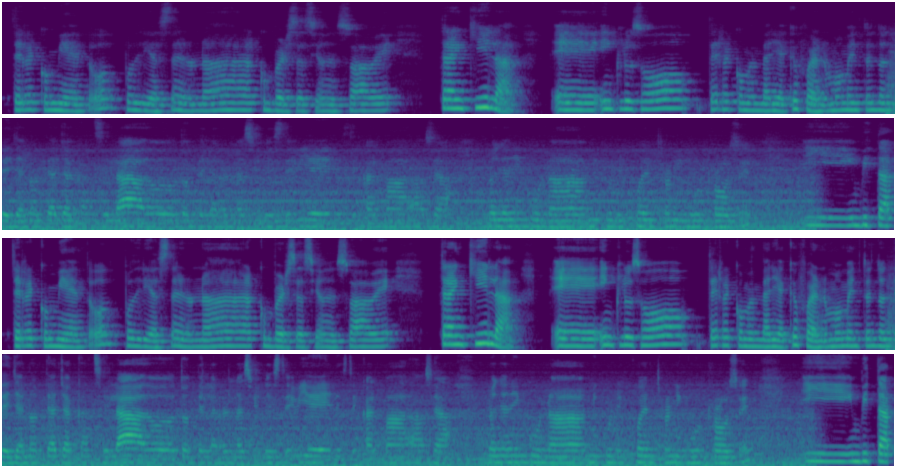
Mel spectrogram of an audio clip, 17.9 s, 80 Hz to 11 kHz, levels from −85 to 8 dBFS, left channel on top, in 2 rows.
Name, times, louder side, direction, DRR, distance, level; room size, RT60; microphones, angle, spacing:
voice 1, 0.1-4.1 4.4-17.8, right 2 dB, 70° right, 9 dB, 1.4 m, -33 dB
sound 1, 8.8-17.1, equal, 90° right, 4.9 m, -36 dB
13.0 x 9.9 x 3.7 m, 0.39 s
head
